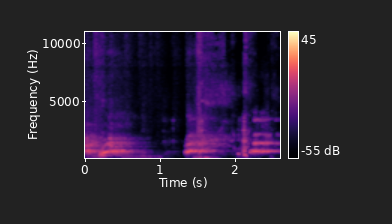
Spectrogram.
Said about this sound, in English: Just dogs barking.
